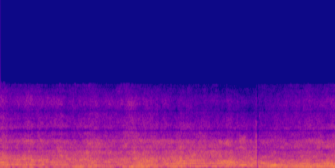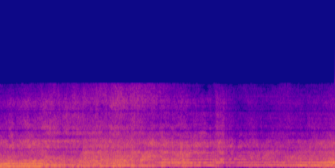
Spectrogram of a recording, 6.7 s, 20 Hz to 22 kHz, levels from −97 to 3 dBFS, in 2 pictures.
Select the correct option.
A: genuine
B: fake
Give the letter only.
B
